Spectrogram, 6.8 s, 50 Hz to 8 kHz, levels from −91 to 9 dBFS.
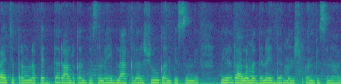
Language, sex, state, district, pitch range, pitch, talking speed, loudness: Telugu, female, Andhra Pradesh, Visakhapatnam, 205-220 Hz, 215 Hz, 140 wpm, -16 LUFS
